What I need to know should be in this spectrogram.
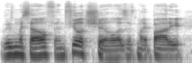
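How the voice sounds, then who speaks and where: A man doing a let's play, reading a visual novel's narration aloud in a measured storytelling delivery. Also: mid-range voice, fairly even intonation, dark tone.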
